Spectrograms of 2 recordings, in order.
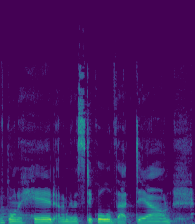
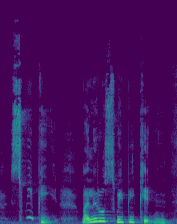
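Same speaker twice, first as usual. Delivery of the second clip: put-on cutesy, high, sing-song baby-talk voice; 6 semitones higher than usual. Speaker titles a layout in the voice used for their animals, cutesy baby voice. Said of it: "in my baby voice".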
